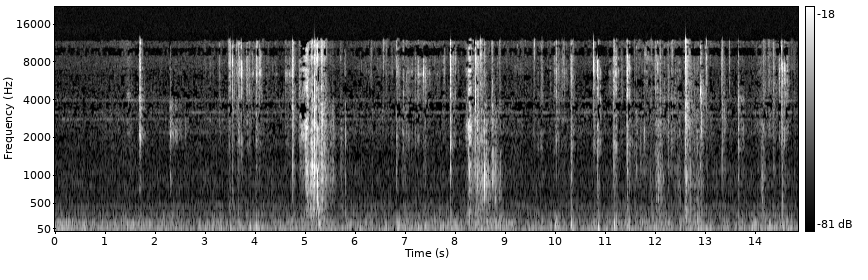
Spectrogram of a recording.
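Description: A metal utility-knife blade scrapes and carves the surface of a palm-sized, solid rectangular green Anitta bar soap. Quiet, crisp clicks and bright ticks are scattered throughout, broken by two longer, louder scraping bursts around five and eight and a half seconds. Each sound is dry and stops at once, with no ring.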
